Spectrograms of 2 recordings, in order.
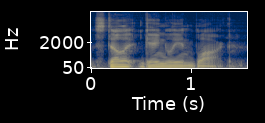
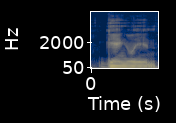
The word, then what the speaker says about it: stellate ganglion block: And how do you say that again? – Stellate ganglion block. – Okay, say it again. – Stellate. Ganglion.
